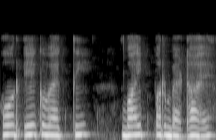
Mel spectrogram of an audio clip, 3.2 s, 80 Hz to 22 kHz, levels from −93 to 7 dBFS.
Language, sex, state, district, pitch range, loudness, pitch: Hindi, female, Uttar Pradesh, Saharanpur, 230-255 Hz, -13 LUFS, 245 Hz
